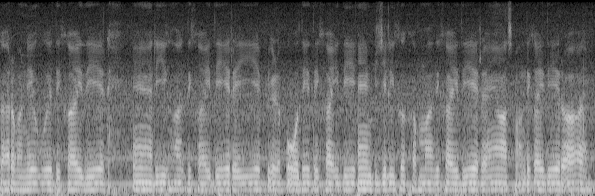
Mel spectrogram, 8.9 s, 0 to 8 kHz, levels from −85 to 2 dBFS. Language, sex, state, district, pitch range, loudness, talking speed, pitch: Kumaoni, male, Uttarakhand, Uttarkashi, 100-105 Hz, -17 LUFS, 210 wpm, 105 Hz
